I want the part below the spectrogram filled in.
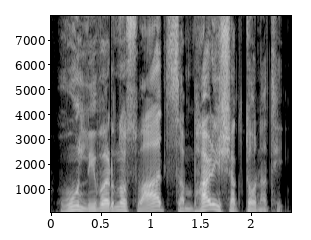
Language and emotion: Gujarati, disgusted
